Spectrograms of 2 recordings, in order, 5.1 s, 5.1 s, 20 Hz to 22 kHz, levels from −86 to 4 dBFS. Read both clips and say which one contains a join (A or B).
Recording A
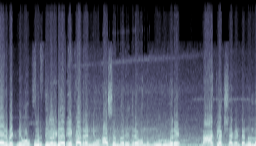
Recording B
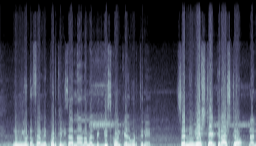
A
